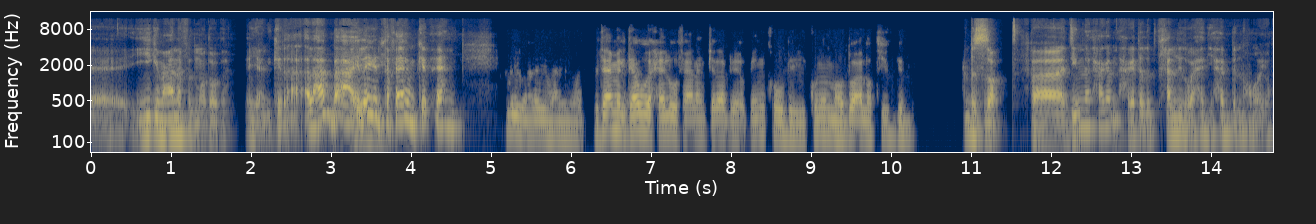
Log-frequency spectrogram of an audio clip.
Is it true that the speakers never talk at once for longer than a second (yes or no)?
yes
